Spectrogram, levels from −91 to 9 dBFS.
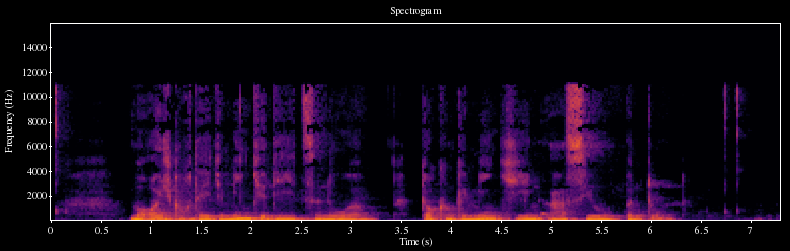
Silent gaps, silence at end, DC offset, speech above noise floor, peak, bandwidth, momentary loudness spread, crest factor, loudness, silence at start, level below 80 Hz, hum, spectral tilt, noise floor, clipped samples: none; 1.05 s; under 0.1%; 34 dB; -10 dBFS; 11.5 kHz; 9 LU; 14 dB; -25 LUFS; 0.8 s; -54 dBFS; none; -6.5 dB/octave; -58 dBFS; under 0.1%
